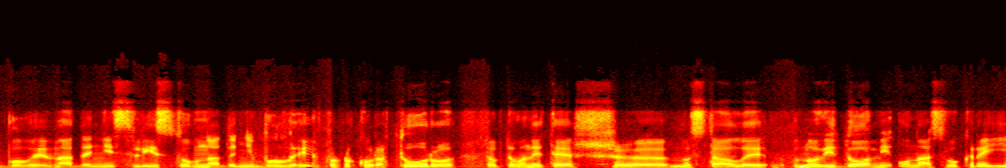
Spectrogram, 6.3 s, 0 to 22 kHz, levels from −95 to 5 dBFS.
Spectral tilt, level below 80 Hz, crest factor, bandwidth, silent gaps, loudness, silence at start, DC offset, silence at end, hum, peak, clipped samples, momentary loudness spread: -3 dB/octave; -62 dBFS; 16 dB; 12 kHz; none; -19 LUFS; 0 s; under 0.1%; 0 s; none; -2 dBFS; under 0.1%; 4 LU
